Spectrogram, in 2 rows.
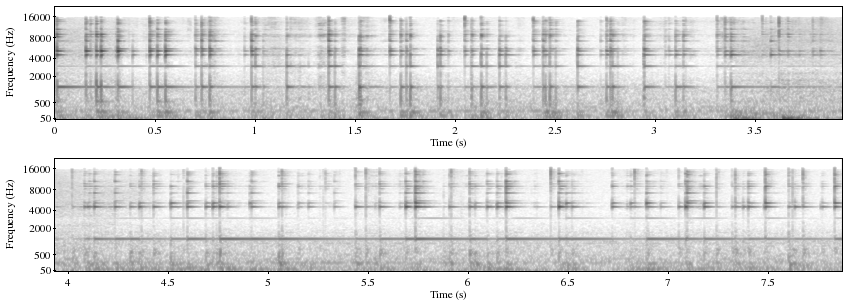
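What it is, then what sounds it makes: Glass pint glass tapped. An empty, hollow, clear glass pint glass with a printed logo, held on a wooden table, is tapped rapidly around its side and base with long natural nails and fingertips. It makes a quick run of short, bright clinks over a steady glassy ring near 1.2 kHz. Each tap dies away almost at once, with a brief softer stretch near the middle.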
